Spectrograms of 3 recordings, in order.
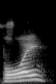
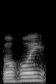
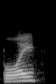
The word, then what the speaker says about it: Bhoy: It's boy. It's pronounced boy. It's not pronounced bohoy. It's pronounced boy.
